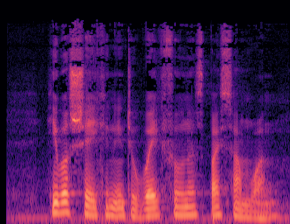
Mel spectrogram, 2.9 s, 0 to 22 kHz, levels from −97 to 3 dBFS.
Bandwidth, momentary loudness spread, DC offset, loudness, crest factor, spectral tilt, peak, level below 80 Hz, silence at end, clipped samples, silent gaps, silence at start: 16 kHz; 7 LU; under 0.1%; -25 LUFS; 18 dB; -5 dB/octave; -8 dBFS; -42 dBFS; 0 s; under 0.1%; none; 0.1 s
